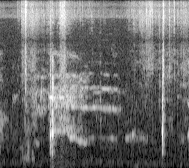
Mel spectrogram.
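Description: Chickens cluck and squawk close by in short bursts, with quiet pauses between calls.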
